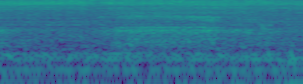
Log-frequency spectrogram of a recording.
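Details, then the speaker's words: Sprint car right rear rim, wingless sprint car, tested with a garden hose. A steady, even hiss with no rhythm from air leaking out of both rim bleeder valves; the plan is to clean the inner bead and tighten the bleeders. "actually both of them it's actually leaking that yeah right there both those bleeders are leaking"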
